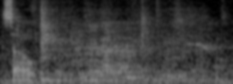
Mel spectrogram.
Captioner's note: audience laughs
